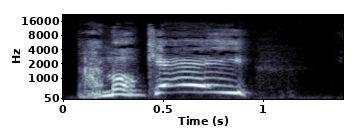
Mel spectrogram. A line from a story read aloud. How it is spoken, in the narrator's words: he shouted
